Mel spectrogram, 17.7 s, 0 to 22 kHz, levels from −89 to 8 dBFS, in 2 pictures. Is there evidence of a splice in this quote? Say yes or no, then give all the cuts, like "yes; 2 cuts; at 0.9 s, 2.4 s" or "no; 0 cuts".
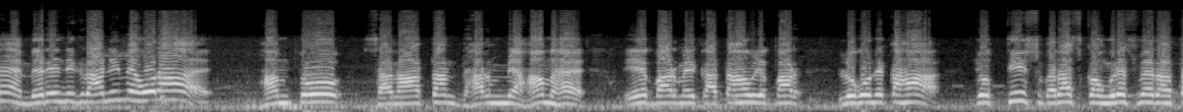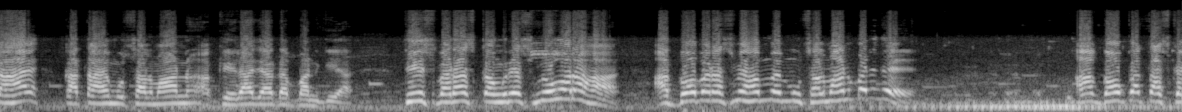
no; 0 cuts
